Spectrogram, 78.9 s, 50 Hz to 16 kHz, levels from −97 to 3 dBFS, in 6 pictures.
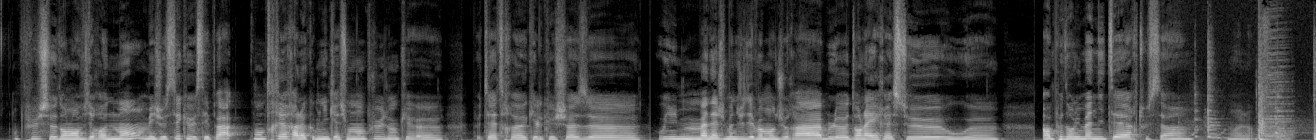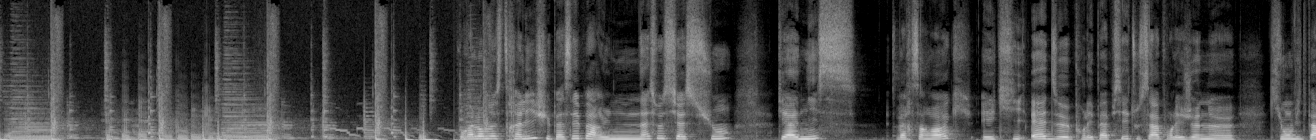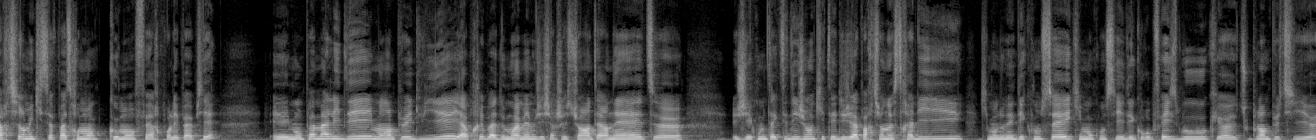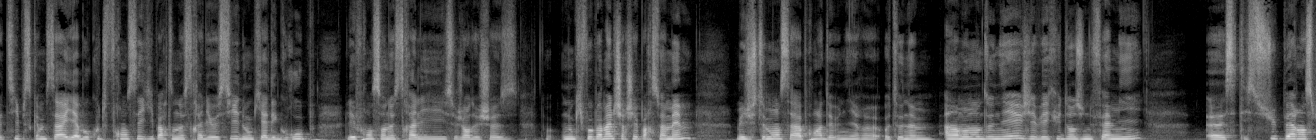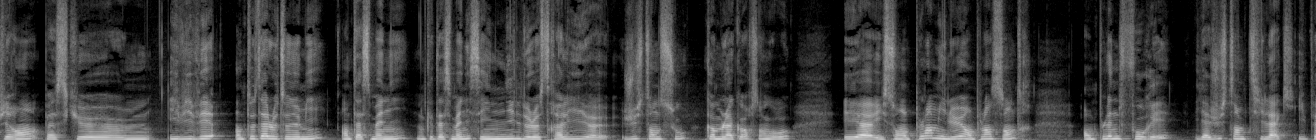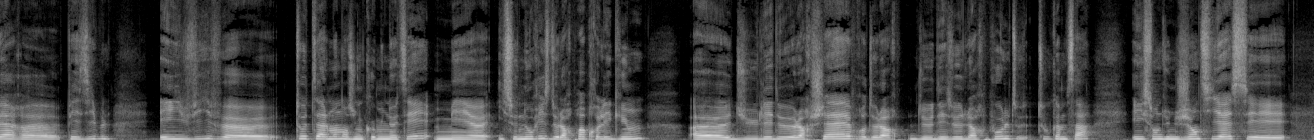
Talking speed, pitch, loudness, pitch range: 210 wpm, 220 Hz, -25 LUFS, 210-235 Hz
